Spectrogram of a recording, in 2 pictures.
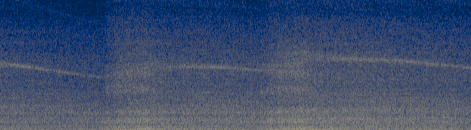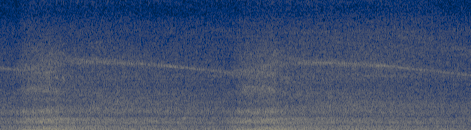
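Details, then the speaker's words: Kenworth twin-steer truck diesel, fuel pump previously stuck: climbs cleanly through four quick blips and drops back each time, revving freely in a way it could not for years; normal free revving. "all right if you heard me revving it like that that was I've never been able to do that for the last couple years well since I've had it gone again of course that the fuel pump was stuck but sounds like she's freed up quite a lot which is good"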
